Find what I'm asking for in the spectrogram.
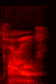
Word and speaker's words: Paarl: It's spelled P-A-A-R-L, Parl, but it's like that's just Paul.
